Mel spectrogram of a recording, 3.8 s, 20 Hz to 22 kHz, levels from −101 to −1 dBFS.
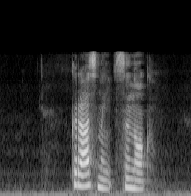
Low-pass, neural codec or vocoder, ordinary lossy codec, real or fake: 7.2 kHz; codec, 16 kHz, 16 kbps, FunCodec, trained on Chinese and English, 50 frames a second; AAC, 32 kbps; fake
